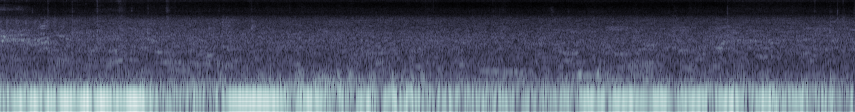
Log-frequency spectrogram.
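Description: Outdoor city ambience: a steady low rumble of road traffic, with faint voices in the background.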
